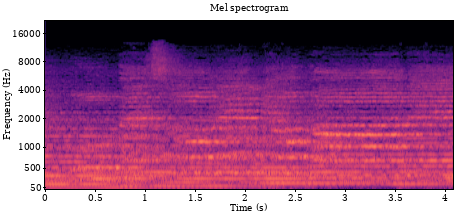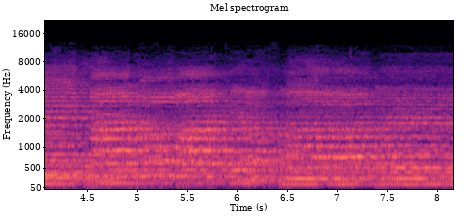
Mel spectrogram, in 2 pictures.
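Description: A choir singing slowly in long held notes, with low sustained notes beneath the voices.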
